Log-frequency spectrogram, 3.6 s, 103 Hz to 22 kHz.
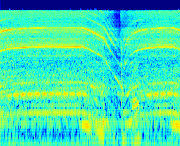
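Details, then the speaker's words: Ryobi 2000 PSI electric pressure washer after the possibly rusty piece was spun off the handle: pump whines, stops and restarts cleanly with the trigger; back to normal, the piece will be replaced. "On and off with the handle, on and off. On, off, on. So yeah, it's that piece."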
